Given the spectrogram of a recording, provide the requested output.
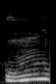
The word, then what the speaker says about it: Hu: The correct pronunciation will be hung with hung because it means human. Human in English, right? So hung means human in English. So han will be, kind of a different meaning.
